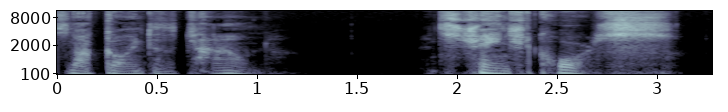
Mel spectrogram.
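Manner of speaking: barely audible, low, hushed whisper. A narrator voices the captain speaking to those beside her, whispering. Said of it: "she kind of whispers".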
